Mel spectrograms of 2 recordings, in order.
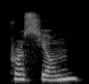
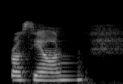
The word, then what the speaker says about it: Procyon: How do you pronounce it? Procyon. Procyon.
